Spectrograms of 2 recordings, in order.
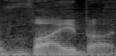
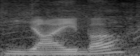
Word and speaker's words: Yaiba: Gibbon asking, is it Yaiba or Viber? It's Yaiba with a Y for yak.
